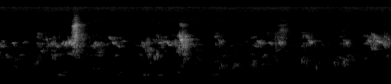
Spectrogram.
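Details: Captive budgerigar chicks chirping and singing together; soft warbling murmur with two louder sharp chirps about a second apart, then quieter repeated twitters.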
